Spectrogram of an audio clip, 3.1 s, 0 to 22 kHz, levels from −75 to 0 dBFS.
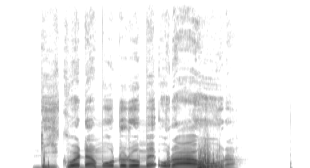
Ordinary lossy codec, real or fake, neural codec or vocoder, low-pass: none; real; none; none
